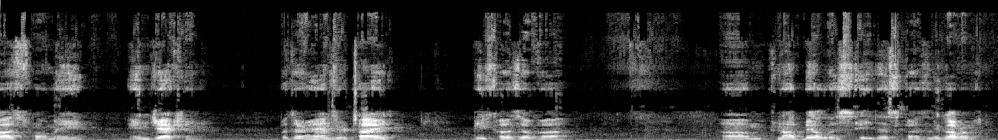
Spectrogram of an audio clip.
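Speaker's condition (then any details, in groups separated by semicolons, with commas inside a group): Motor neuron disease; recently diagnosed after breathing problems; shortness of breath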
